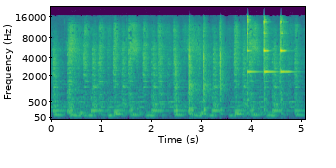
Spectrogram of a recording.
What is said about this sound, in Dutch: En het oermoederhart gaat nu roffelen en trommelen. Doe maar mee op tafel of met een glas of een kopje of een lepeltje.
